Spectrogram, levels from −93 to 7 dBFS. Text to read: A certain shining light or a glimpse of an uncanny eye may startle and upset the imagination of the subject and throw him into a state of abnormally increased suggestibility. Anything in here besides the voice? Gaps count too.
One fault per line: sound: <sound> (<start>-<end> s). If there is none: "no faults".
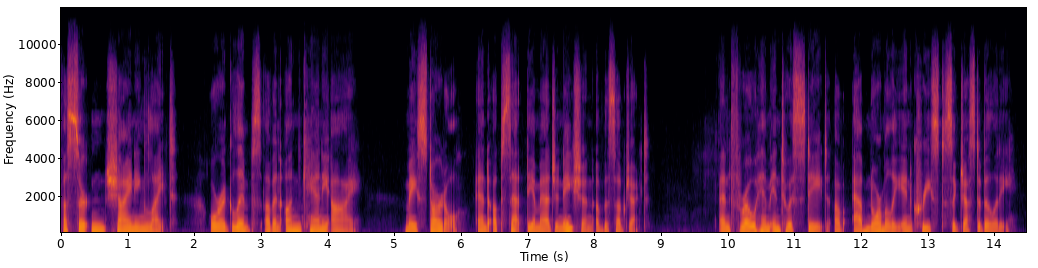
no faults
